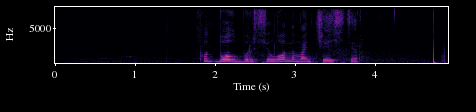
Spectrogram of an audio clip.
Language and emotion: Russian, neutral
